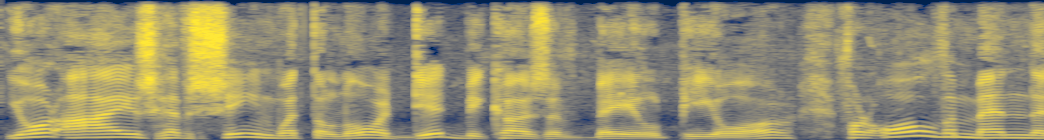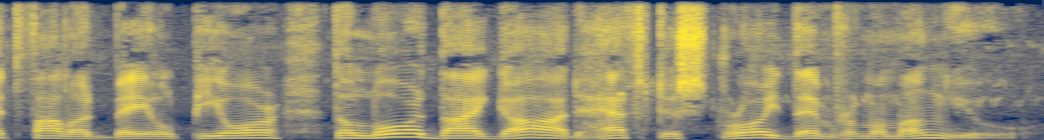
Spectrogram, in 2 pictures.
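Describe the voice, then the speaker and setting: Slow, solemn commanding biblical prophet. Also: male voice, mid-range voice, big pitch swings, a little mellow, dry recording. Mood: solemn, exhorting. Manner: solemn, oratorical, measured, emphatic. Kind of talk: dramatized scripture reading. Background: music.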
